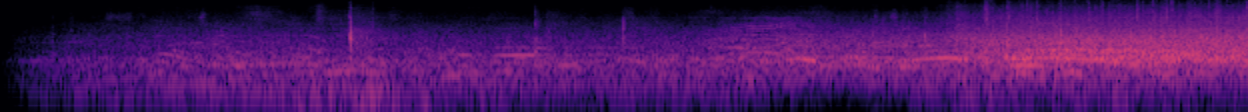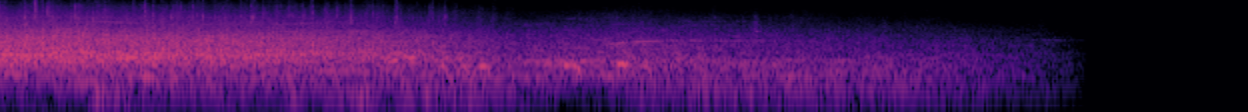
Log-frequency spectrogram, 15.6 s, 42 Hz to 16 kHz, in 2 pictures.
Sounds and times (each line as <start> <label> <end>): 0.7 walla 12.6
4.2 cheering 11.0
5.1 applause 10.9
